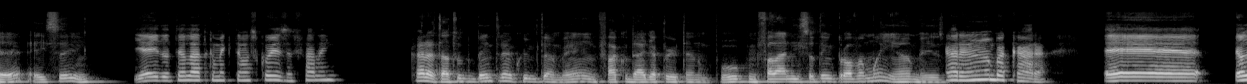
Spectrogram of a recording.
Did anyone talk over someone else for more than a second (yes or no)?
no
